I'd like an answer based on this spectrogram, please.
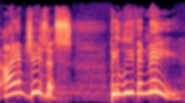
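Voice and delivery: loud, slow godlike decree; booming proclamation. Pretend. Preacher imagining Jesus arriving with lightning, slow booming decree. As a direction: proclaim it from the clouds.

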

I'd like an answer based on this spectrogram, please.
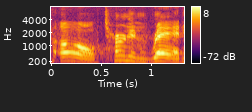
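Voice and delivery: ordinary delivery

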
